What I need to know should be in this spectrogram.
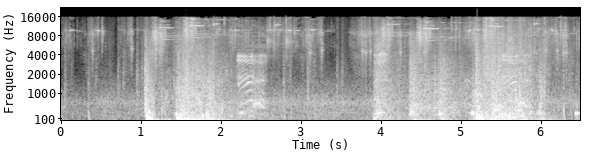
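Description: Toy bricks clatter and scatter as objects smash apart.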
